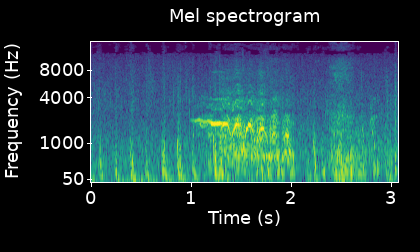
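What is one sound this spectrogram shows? A horse neighs.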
